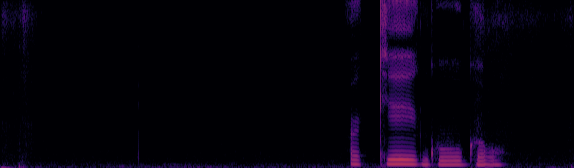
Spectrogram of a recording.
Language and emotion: Russian, sad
